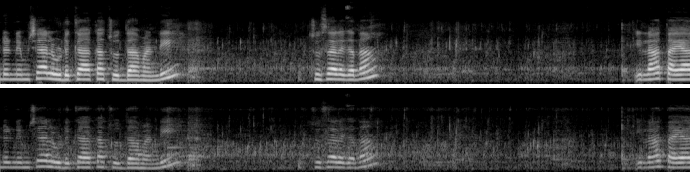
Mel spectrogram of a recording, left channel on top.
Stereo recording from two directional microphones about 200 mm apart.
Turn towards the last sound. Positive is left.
turn(degrees=45)  # may be behind; listen again after turning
